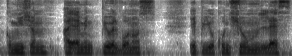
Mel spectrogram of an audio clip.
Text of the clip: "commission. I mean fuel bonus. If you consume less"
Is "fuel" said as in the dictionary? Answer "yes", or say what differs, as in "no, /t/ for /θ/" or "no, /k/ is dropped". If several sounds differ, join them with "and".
no, /p/ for /f/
